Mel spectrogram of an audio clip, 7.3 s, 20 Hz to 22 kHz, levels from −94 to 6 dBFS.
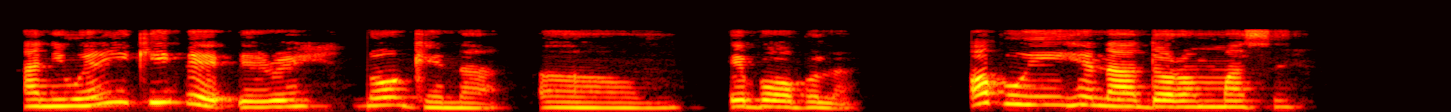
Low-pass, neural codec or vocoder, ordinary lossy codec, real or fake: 7.2 kHz; none; none; real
